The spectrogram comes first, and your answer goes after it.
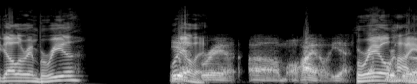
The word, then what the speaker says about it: Berea: Am I saying Berea or Berea?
